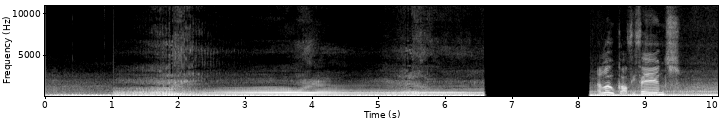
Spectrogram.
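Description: Motorcycle engine running while riding along the road, its note rising and falling slightly; it cuts off abruptly about six and a half seconds in and, after a second and a half of silence, resumes.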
